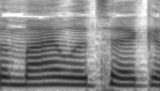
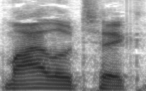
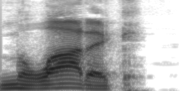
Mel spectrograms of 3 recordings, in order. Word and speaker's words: Milotic: Because probably for the entire existence of Milotic, they thought it was pronounced Melodic, and now they're just deeply upset that it's pronounced the way they don't want it to be pronounced. – I mean, it's pronounced how it's said. I mean, spelled.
